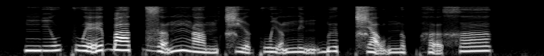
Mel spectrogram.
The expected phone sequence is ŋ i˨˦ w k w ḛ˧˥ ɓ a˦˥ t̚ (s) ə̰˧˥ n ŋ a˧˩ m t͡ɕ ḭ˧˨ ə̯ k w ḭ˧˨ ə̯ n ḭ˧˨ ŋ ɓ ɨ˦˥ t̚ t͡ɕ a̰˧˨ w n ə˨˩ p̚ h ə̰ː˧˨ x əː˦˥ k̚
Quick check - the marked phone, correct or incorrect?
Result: incorrect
